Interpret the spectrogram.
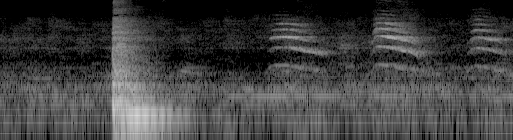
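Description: A loud thump about a second and a half in, then a kitten meowing three times, each meow a short arching call.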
